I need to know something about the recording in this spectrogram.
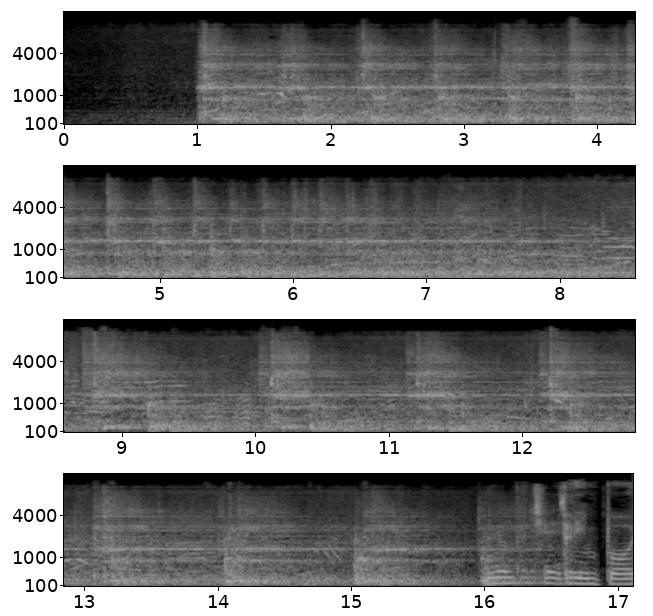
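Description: Drums and cymbals beat in a lively rhythm.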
